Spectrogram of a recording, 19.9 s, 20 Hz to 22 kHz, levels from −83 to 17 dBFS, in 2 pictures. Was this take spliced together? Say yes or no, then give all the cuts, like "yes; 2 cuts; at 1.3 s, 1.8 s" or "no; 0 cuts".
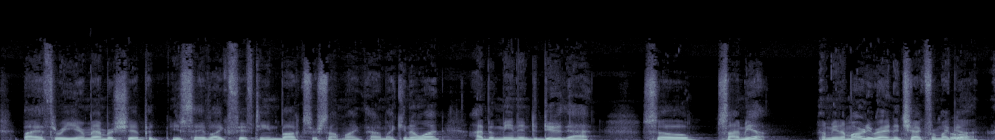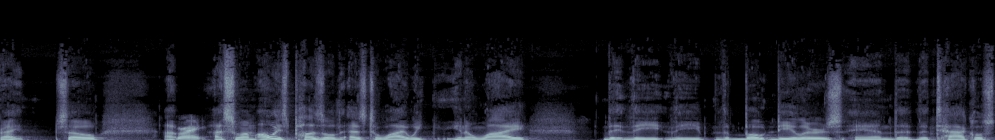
no; 0 cuts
